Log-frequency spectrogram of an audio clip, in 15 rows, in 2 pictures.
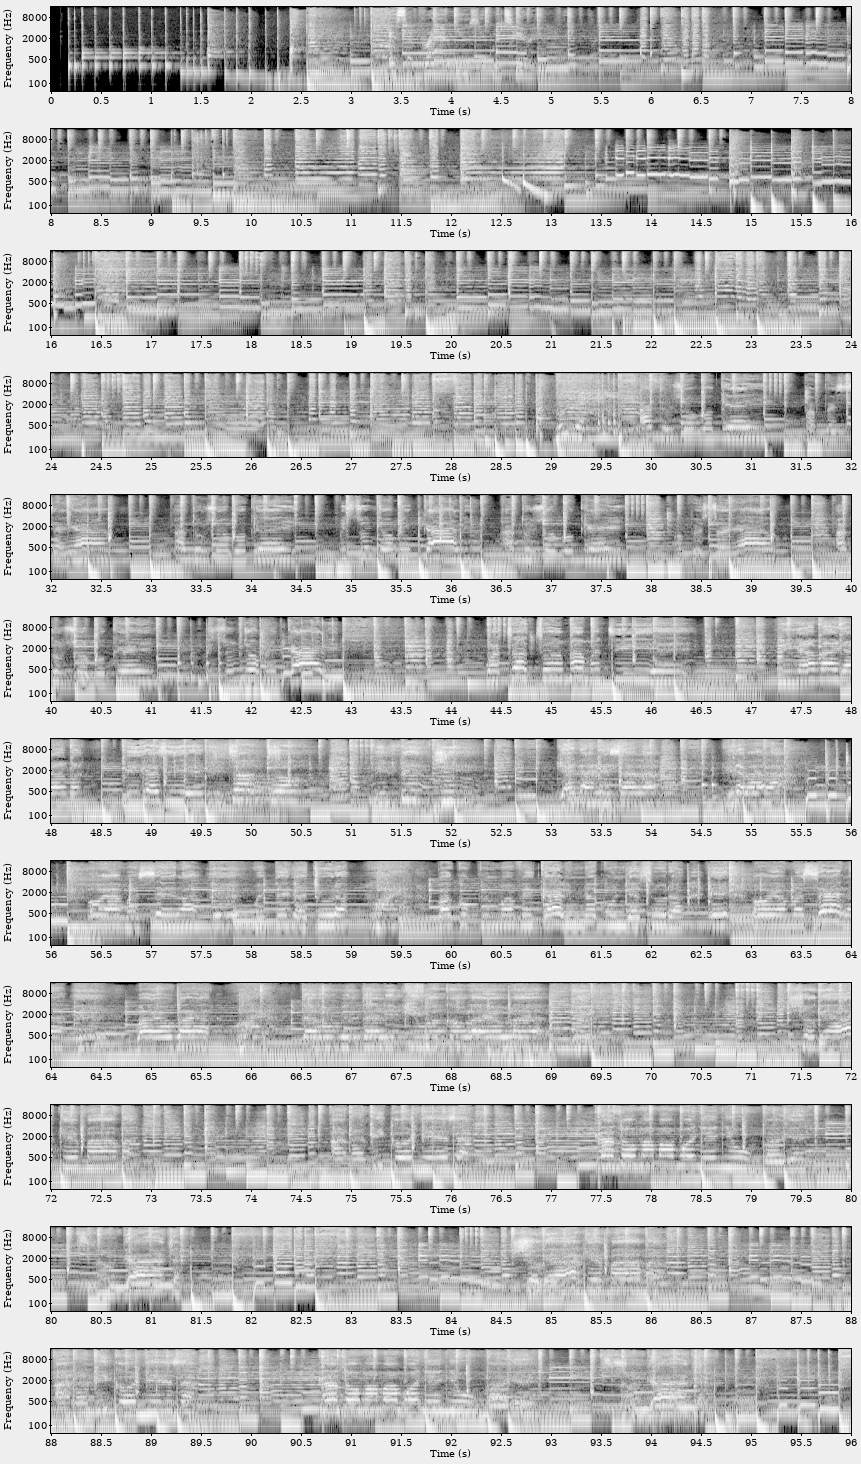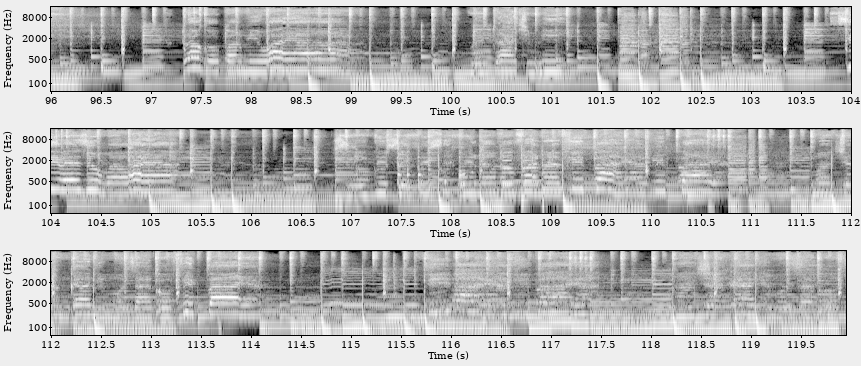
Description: Latest Tanzania Afro-Beats Single (2026)
Genre: Afro-Beats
